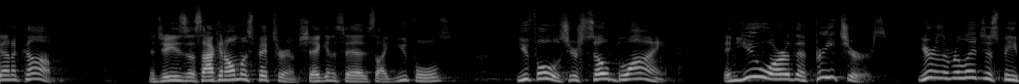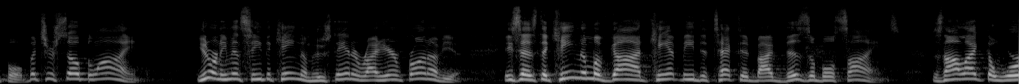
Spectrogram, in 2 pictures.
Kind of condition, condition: setting, live audience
